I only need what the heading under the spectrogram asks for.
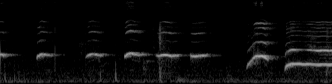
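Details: Parrot talking, producing a series of short whistled, voice-like syllables with a steady tone, then two louder rising, harmonic-rich phrases at the end, in a quiet indoor space.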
